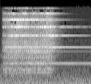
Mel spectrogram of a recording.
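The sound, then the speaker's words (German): A bright bell rings once, loud, then its metallic tone lingers and fades with a clear humming decay. No voices are present. “Einmal und noch einmal und noch einmal ist noch lange nicht fünfmal. Und Tante Irmingard läutet doch fünfmal hintereinander”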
